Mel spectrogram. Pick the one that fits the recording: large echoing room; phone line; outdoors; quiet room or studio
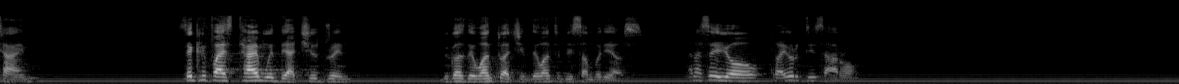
large echoing room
